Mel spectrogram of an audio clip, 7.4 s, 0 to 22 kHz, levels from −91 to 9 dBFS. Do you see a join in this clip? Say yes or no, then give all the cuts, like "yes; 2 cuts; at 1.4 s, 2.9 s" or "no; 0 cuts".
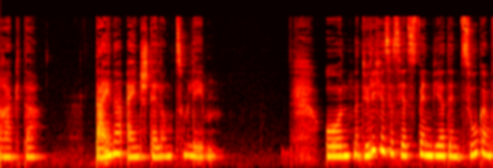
yes; 1 cut; at 6.3 s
